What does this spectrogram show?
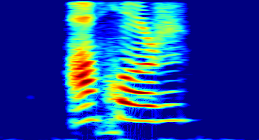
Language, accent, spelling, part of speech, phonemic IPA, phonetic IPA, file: Armenian, Eastern Armenian, ախորժ, adjective, /ɑˈχoɾʒ/, [ɑχóɾʒ], Hy-ախորժ.ogg
- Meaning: pleasant, agreeable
